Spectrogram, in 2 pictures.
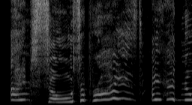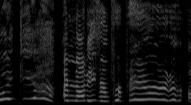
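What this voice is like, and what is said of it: Mock Hollywood acceptance speech. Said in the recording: “my impression of a Hollywood acceptance speech”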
